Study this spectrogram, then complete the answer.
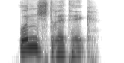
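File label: "unstrittig", German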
